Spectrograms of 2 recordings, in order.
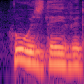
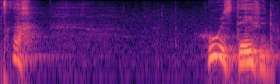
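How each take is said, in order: First: It sounds like a genuinely puzzled question. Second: It sounds scornful and dismissive, with a sigh.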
